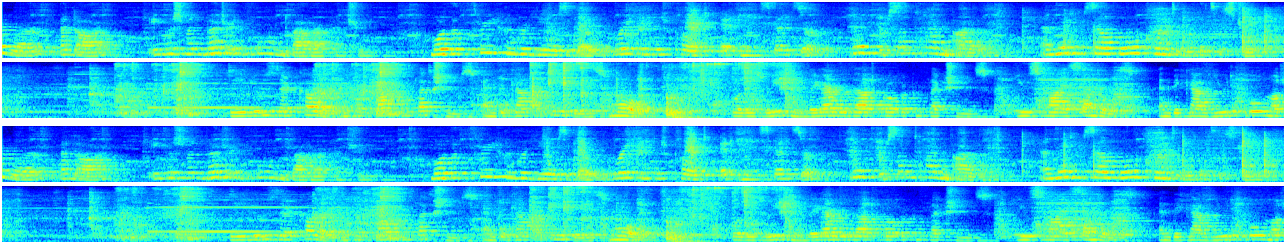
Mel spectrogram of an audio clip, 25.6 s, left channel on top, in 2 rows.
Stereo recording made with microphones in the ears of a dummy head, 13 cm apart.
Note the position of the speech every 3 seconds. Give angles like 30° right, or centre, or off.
40° left, 10° left, 50° right, 30° right, 30° left, 30° left, 30° left, 30° left, 30° left.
